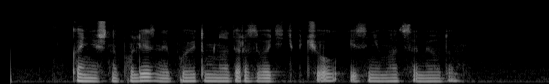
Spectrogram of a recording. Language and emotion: Russian, neutral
